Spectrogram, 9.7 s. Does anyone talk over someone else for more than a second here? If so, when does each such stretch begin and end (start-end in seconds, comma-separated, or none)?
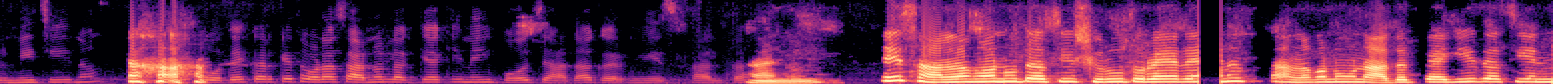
none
